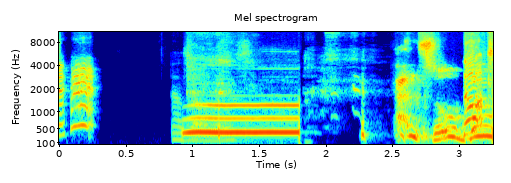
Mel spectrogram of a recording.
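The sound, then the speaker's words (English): At the start of a quiz, several people take turns making quiz buzzer noises with their voices: a short vocal blip, then a long steady nasal buzz, followed by rapid wobbly warbling imitations, all loud. “Everyone got a buzzer noise.”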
